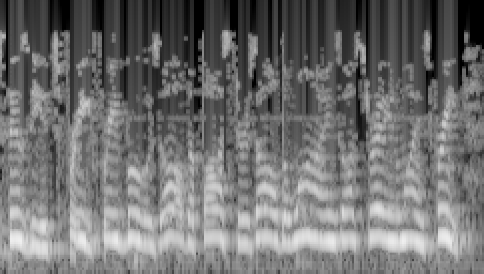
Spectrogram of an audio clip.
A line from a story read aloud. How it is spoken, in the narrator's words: the group's screaming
